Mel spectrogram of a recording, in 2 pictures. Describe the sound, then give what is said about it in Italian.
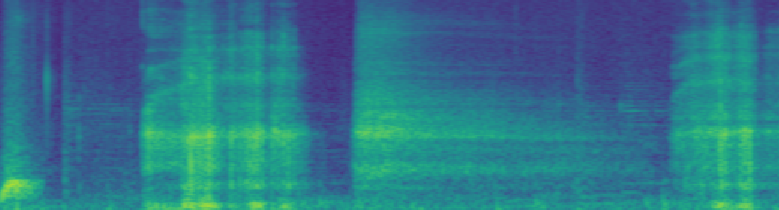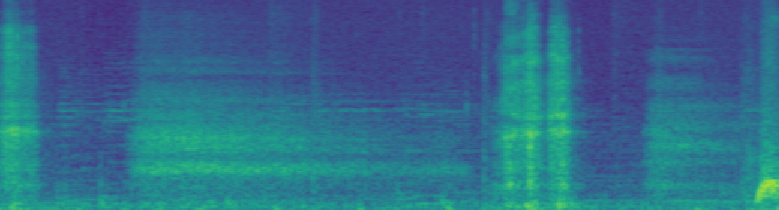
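A voice imitates loud snoring: several long, rasping inhaled snorts spaced a few seconds apart, each followed by a softer breathy exhale, alone with no talking. “Vi è mai capitato di dormire nella stessa stanza con qualcuno che russa?”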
